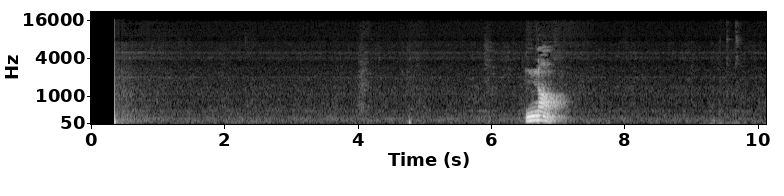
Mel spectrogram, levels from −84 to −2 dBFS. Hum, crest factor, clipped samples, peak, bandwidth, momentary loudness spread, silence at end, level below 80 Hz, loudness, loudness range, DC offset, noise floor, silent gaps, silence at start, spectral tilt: none; 24 dB; under 0.1%; -2 dBFS; 16.5 kHz; 33 LU; 3 s; -52 dBFS; -17 LUFS; 17 LU; under 0.1%; -51 dBFS; none; 4.75 s; -7.5 dB/octave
